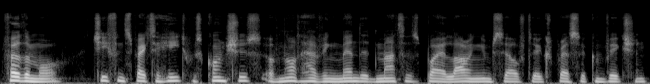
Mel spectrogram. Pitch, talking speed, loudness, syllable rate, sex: 140 Hz, 165 wpm, -19 LUFS, 5.5 syllables/s, male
